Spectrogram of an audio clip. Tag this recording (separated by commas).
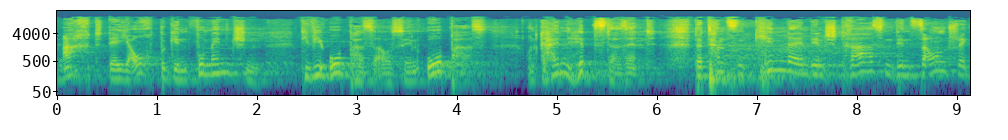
Speech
